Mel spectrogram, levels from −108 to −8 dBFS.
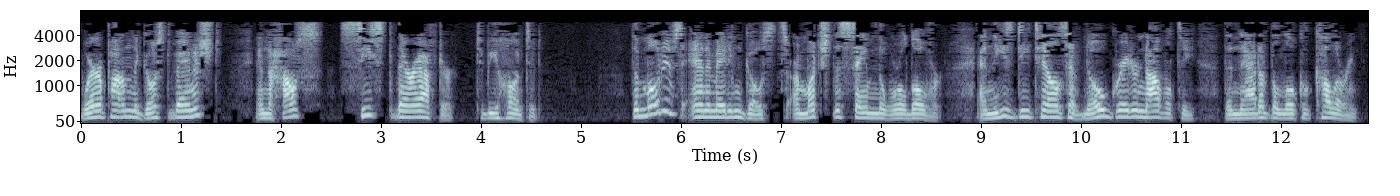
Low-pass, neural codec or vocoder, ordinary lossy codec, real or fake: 7.2 kHz; none; MP3, 24 kbps; real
